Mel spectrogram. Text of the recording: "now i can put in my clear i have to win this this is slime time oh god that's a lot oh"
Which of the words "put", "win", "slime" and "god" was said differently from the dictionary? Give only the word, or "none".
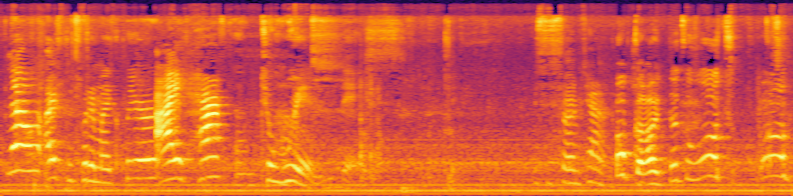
slime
